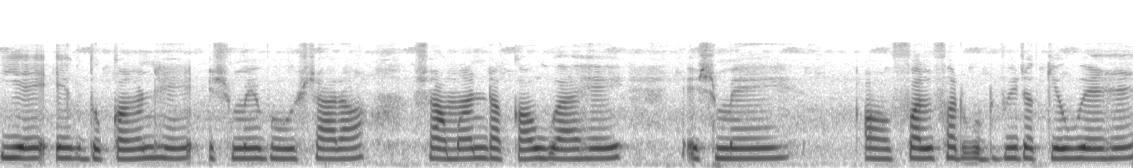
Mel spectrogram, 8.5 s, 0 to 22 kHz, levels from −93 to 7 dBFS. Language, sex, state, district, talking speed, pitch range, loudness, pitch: Hindi, female, Bihar, Saharsa, 120 wpm, 235-245 Hz, -26 LUFS, 240 Hz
